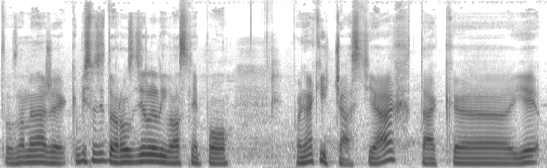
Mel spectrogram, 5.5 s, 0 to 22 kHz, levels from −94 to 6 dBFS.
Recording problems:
murmuring crowd; faint; throughout; 25 dB below the speech

